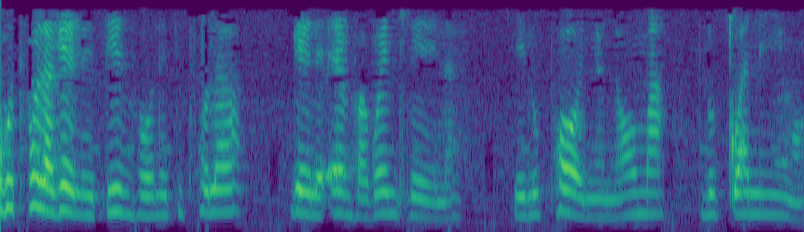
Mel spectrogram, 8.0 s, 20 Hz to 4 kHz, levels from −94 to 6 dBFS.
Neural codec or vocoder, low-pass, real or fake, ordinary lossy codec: none; 3.6 kHz; real; MP3, 16 kbps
